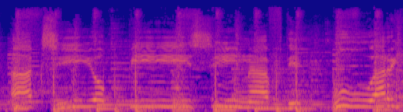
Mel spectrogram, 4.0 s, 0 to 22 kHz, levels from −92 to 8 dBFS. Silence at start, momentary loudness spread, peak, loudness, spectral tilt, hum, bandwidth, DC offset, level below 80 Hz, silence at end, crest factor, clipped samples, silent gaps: 0 s; 5 LU; -14 dBFS; -31 LUFS; -5 dB/octave; none; 16.5 kHz; under 0.1%; -46 dBFS; 0 s; 16 dB; under 0.1%; none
